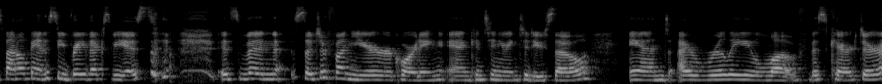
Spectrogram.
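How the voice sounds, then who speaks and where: A woman, a voice actress, sincerely thanking fans in a recorded message. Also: a little high. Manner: warm, sincere, light laughter.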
